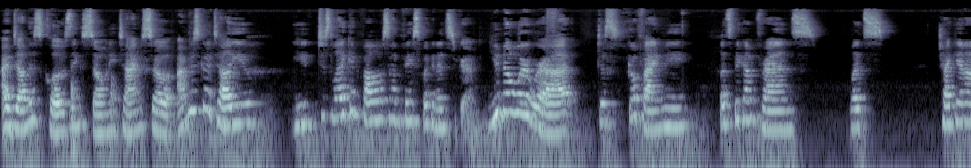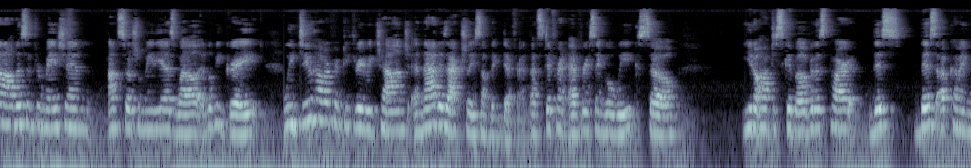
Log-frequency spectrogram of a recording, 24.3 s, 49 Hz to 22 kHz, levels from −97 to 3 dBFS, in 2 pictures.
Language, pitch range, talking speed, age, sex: English, 170-215 Hz, 200 wpm, 20-39, female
